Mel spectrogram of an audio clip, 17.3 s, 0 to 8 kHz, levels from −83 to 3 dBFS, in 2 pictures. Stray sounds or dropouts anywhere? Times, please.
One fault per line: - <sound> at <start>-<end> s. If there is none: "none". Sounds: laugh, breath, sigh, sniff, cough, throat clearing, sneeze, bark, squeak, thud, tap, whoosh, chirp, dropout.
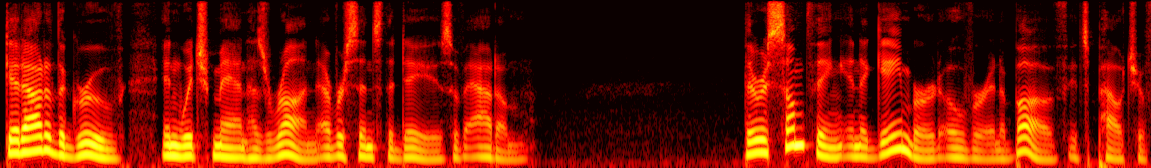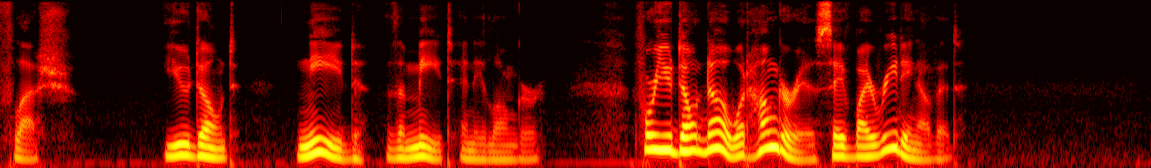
none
